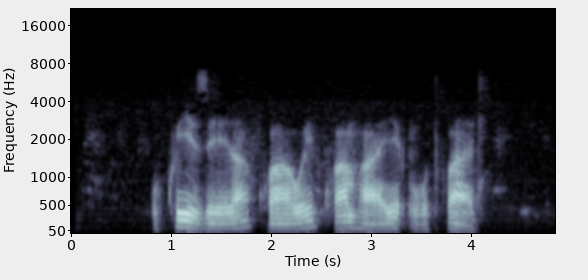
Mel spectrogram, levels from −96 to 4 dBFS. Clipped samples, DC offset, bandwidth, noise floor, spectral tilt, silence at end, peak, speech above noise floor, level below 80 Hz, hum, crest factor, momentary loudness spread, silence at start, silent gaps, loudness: under 0.1%; under 0.1%; 6.8 kHz; -71 dBFS; -8 dB/octave; 0.8 s; -6 dBFS; 50 dB; -58 dBFS; none; 18 dB; 10 LU; 0.8 s; none; -21 LUFS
